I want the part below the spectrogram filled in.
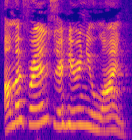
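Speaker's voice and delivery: high, loud scolding pet talk; talking to the dog. Acted. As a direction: scold the crying pup like a parent.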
